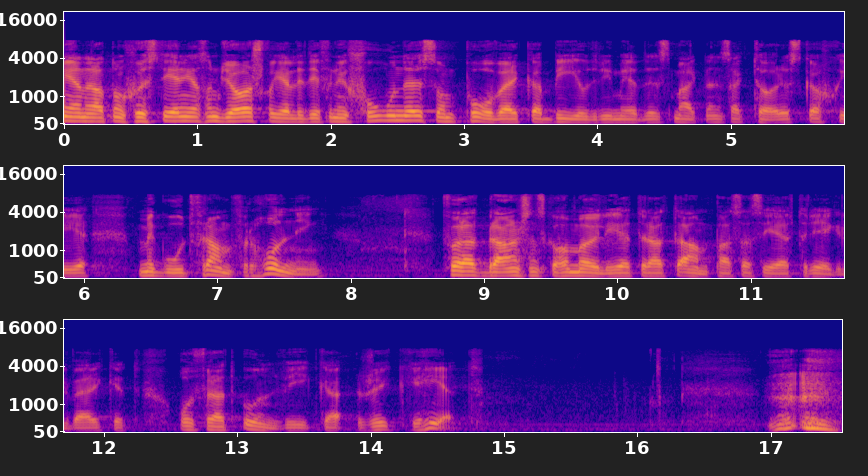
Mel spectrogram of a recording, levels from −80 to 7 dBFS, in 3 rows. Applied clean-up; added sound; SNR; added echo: none; none; none; none.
